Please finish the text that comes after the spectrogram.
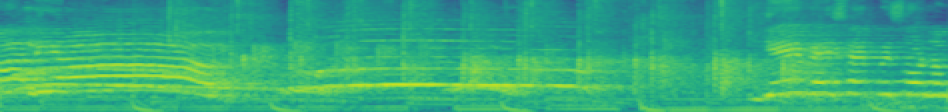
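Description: Crowd applause and cheering break out at an open mic night featuring rap, singing, mimicry and storytelling. It sits under loud music with sung voices and swells with whoops toward the end.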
